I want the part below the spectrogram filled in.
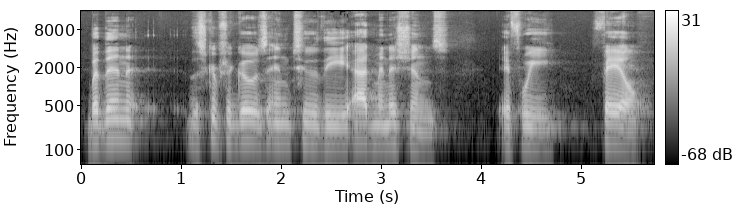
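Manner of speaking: ordinary delivery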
